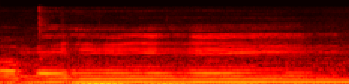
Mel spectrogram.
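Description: A deep male voice holding a long, steady chant-like note, with a brief break and a change of vowel about half a second in.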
